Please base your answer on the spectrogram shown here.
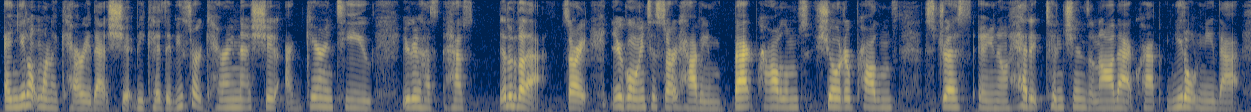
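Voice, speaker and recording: A woman's voice: medium pitch, steady tone, brisk, few pauses. A woman giving a casual, chatty tarot reading to viewers as host, speaking close to the microphone. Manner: informal, chatty, often checking in with "right?" and "you know". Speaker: tarot reader and channel host.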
